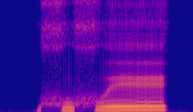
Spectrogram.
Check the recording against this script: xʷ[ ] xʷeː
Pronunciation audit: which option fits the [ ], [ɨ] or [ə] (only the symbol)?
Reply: ə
